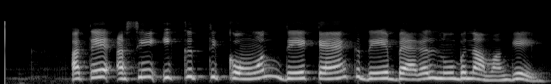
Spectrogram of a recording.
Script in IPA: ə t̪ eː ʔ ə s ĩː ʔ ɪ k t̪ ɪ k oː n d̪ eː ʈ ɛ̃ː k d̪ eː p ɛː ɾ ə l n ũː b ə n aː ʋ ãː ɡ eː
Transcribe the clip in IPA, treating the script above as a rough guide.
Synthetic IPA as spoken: ə t̪ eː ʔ ə s ĩː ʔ ɪ k t̪ ɪ k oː n d̪ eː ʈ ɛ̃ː k d̪ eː b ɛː ɾ ə l n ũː b ə n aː ʋ ãː ɡ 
